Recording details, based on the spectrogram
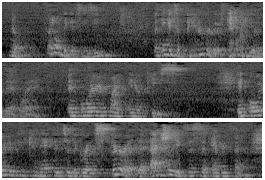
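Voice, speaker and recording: A woman from New Zealand gives a spiritual talk as a guest speaker in a chapel, telling candid stories with a self-mocking streak. Her voice is mellow. It is picked up from far off in a very echoey hall, with a dull, muffled sound. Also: mid-range voice, slight background noise. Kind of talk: spiritual talk with personal anecdotes.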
